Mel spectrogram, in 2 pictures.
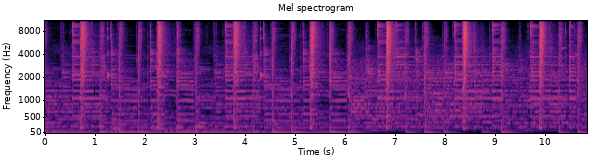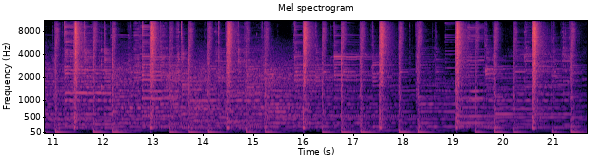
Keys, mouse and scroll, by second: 0.7 click, 1.3-1.8 scroll up 2, 4.9 click, 11.1-11.5 click, 14.2 t, 14.9 click, 16.9 click, 18.7 ctrl+c, 19.1 click, 19.7 ctrl+v, 20.7 ctrl+a, 21.3-21.6 drag.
